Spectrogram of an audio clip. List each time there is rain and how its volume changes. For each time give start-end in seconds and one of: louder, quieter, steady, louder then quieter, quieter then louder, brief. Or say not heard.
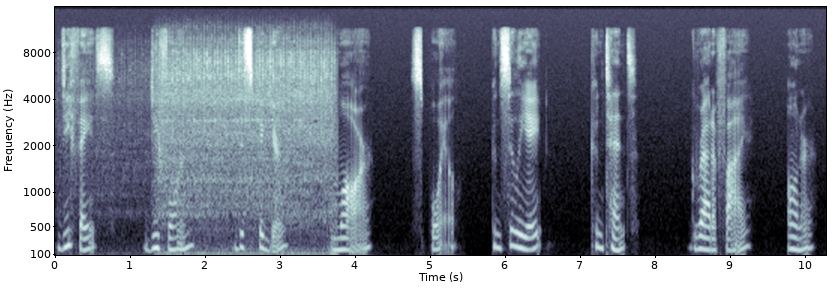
not heard.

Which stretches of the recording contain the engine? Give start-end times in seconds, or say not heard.
0.0-3.8.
